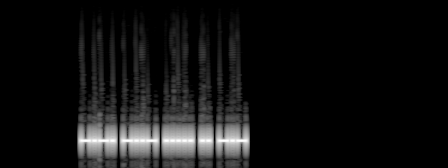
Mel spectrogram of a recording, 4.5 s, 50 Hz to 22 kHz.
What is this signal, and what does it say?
Morse code, heard as a keyed tone, about 39 wpm, 700 Hz. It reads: CX5IK
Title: DXCC-100 Call Signs - 5 Characters - Repeated 2x - 40wpm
